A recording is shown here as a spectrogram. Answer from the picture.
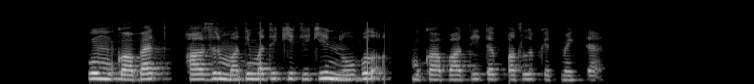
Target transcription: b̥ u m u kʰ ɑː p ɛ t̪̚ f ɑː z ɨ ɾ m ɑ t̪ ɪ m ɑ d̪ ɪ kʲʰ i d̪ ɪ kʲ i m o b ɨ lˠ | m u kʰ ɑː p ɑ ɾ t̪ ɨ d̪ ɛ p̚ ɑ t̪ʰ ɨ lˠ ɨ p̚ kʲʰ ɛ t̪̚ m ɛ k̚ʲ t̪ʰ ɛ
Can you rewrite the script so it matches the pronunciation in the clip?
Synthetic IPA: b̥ u m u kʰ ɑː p ɛ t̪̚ h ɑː z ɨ ɾ m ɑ t̪ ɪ m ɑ t̪ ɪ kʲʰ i d̪ ɪ kʲ i n o b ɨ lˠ | m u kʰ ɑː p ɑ t̪ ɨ d̪ ɛ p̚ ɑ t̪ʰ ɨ lˠ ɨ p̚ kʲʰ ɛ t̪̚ m ɛ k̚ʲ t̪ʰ ɛ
